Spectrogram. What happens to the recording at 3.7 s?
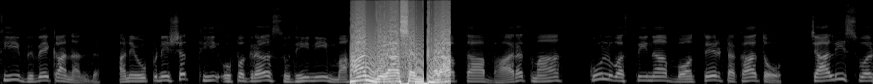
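From 3.50 s to 4.50 s the speech breaks into very loud, harsh distortion in which even quiet stretches sound as loud as strong ones, the sound of signed and unsigned mixed up. The likely cause is 8-bit samples read with the wrong sign convention, flipping the top bit so every zero crossing jumps across the whole range.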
